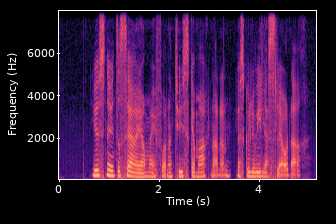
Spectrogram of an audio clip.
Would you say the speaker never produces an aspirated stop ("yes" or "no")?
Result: no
